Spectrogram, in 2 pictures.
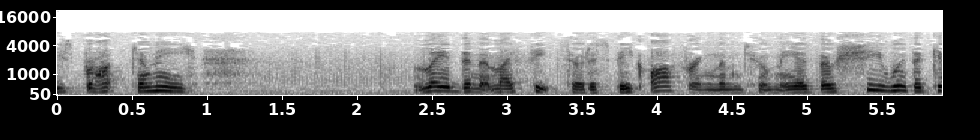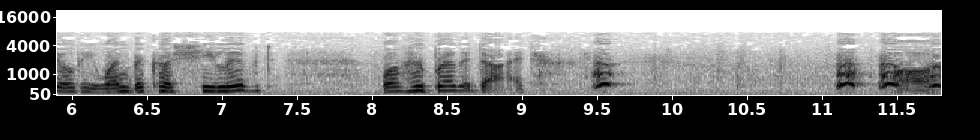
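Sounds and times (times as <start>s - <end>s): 
speech: 0.0s - 1.0s, 2.4s - 7.4s, 8.0s - 9.3s
low noise: 0.0s - 11.7s
dog barking at the door: 9.4s - 9.8s, 11.1s - 11.7s.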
